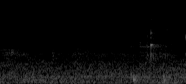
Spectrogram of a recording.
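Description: Someone takes a quick sip of water, with soft, faint slurping and swallowing sounds and no talking.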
